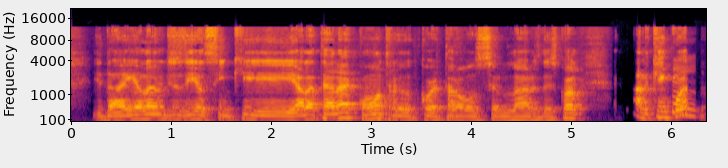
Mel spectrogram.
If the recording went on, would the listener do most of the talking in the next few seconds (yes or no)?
no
